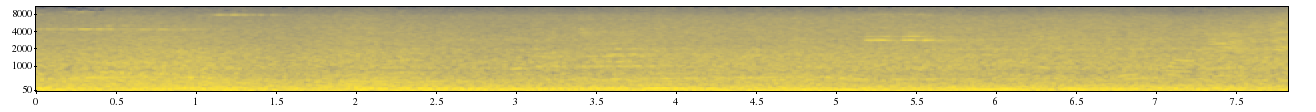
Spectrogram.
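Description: A car engine purrs as it drives past.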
